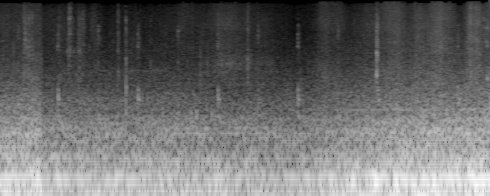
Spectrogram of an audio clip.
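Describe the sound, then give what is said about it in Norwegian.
A car is started, its engine rumbling steadily and low, building slightly toward the end as the car drives off, with a few faint clicks above the drone and no talking; there is a little rain in the air. “Nå tar jeg og skrur på bilen og kjører på.”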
